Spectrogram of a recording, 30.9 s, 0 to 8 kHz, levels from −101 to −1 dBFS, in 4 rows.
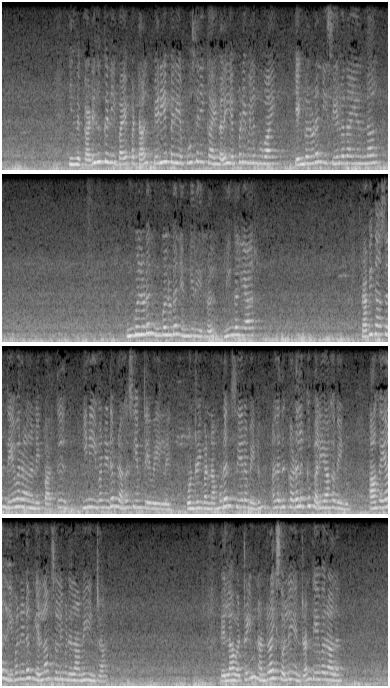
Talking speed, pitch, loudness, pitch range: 85 wpm, 330 Hz, -20 LUFS, 290-365 Hz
